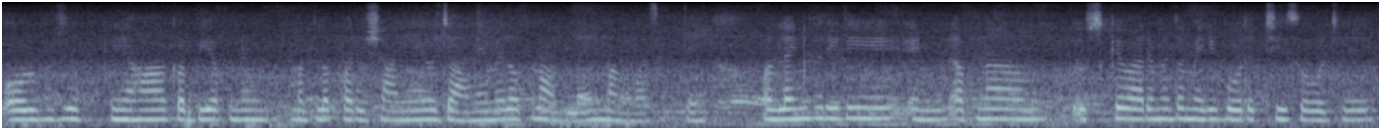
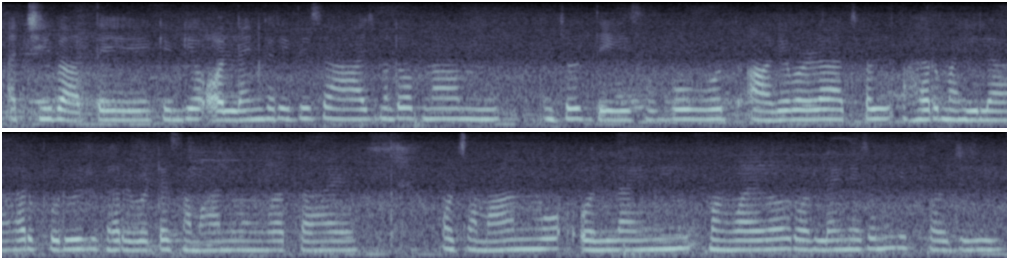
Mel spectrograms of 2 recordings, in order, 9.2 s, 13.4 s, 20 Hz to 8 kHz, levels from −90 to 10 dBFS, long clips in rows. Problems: constant background noise, continuous background conversations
